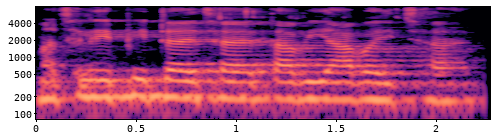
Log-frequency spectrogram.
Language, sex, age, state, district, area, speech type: Maithili, female, 45-60, Bihar, Begusarai, rural, spontaneous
